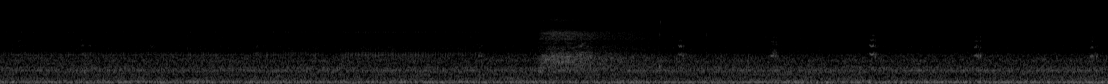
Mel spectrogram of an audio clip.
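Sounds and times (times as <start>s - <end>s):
diesel railcar rumble: 4.2s - 11.0s
brief hiss: 5.4s - 6.8s.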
